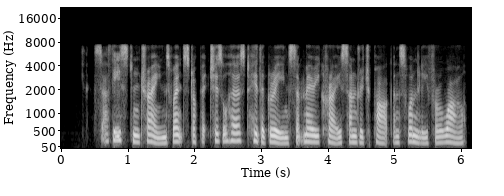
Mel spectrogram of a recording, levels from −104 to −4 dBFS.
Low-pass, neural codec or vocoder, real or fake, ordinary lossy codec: 7.2 kHz; codec, 16 kHz, 2 kbps, FunCodec, trained on Chinese and English, 25 frames a second; fake; none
